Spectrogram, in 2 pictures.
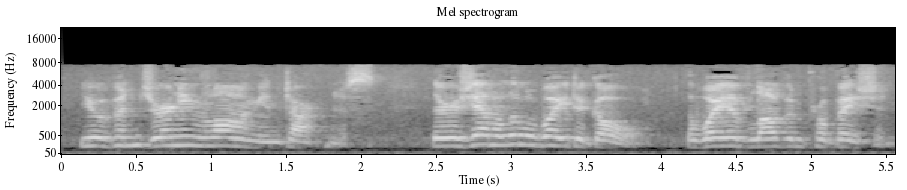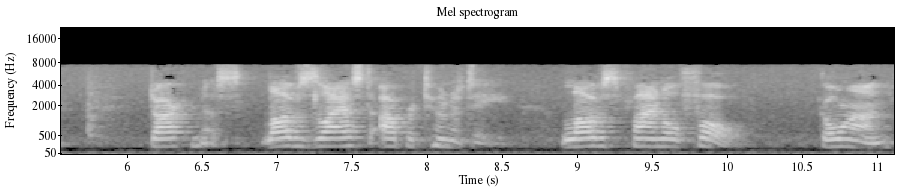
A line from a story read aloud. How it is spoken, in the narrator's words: he said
